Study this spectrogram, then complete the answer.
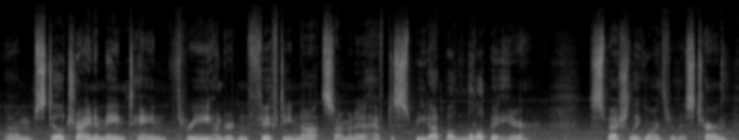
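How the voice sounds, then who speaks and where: A man's voice: mid-range voice, fairly even intonation, normal speed, hardly any pauses, darkish tone. Man giving a tutorial over noisy cockpit ambience. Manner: explains step by step while playing. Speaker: flight sim tutorial presenter. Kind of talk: casual instructional gameplay commentary.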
